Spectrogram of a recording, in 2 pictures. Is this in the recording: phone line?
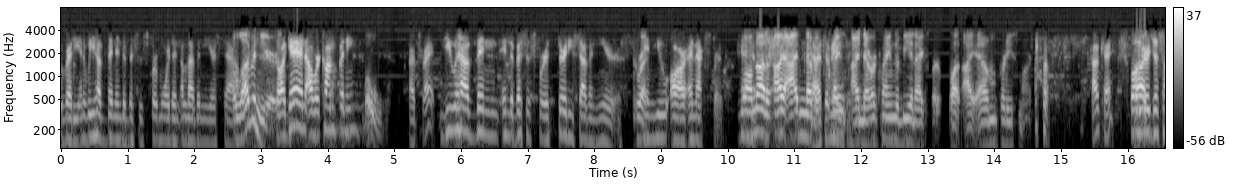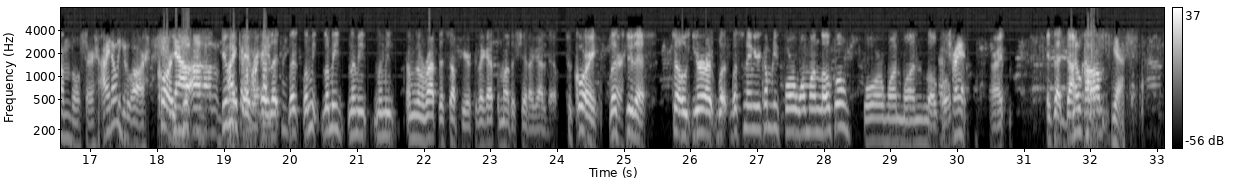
yes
